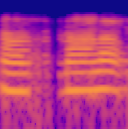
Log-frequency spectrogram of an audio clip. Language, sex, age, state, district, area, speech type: Malayalam, female, 18-30, Kerala, Kasaragod, rural, conversation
